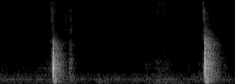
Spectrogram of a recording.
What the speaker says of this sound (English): I'm just gonna cut these up, folks, you know, as small as I can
